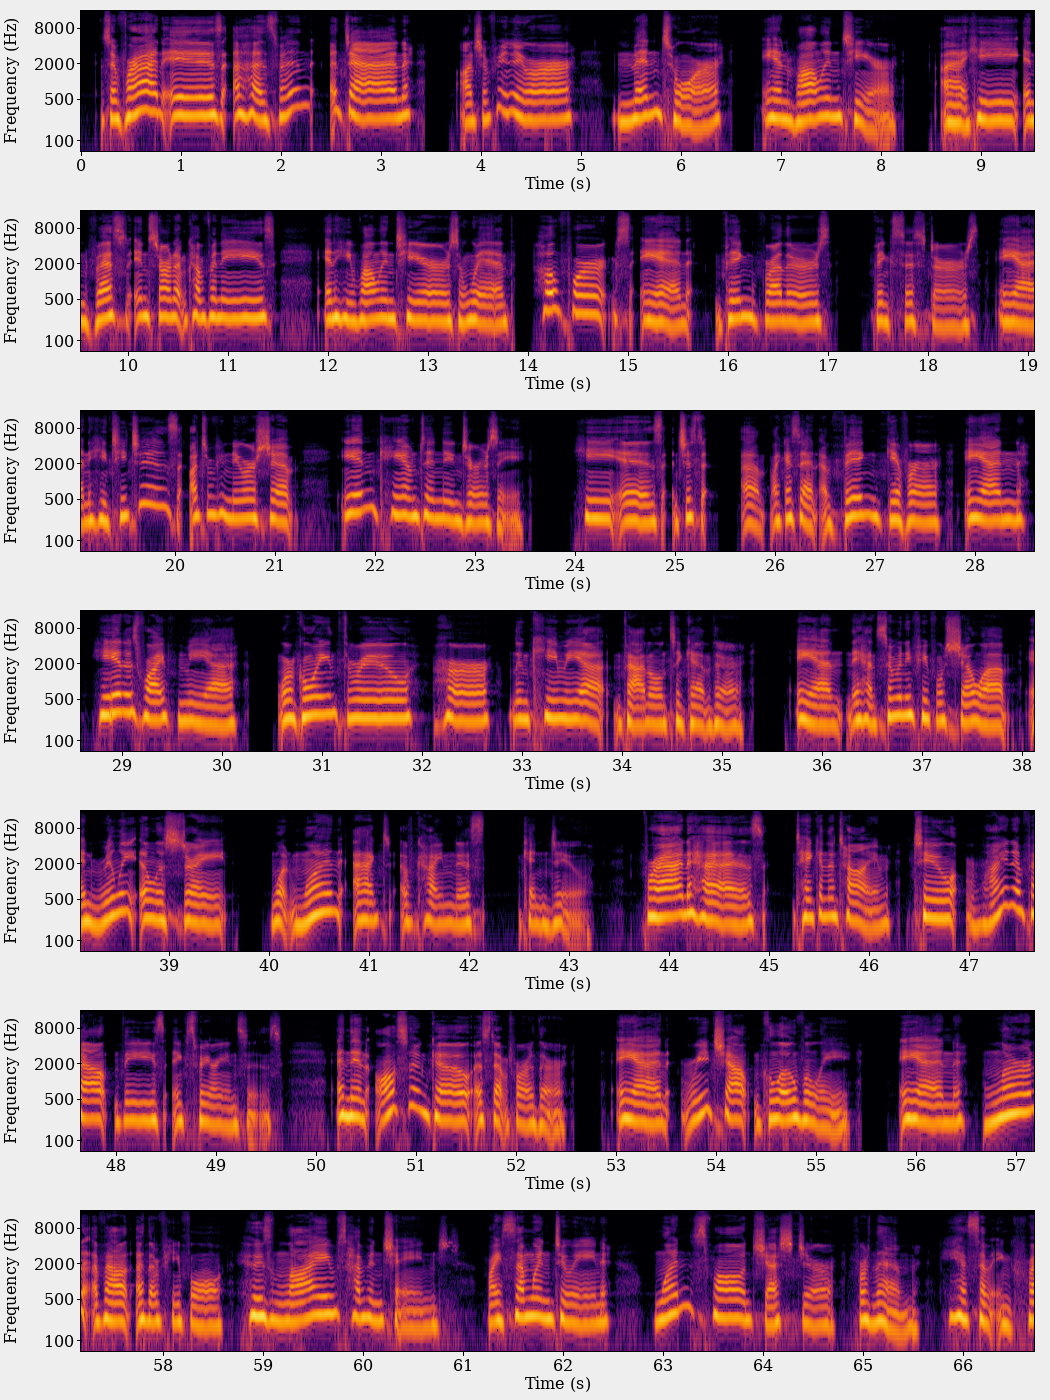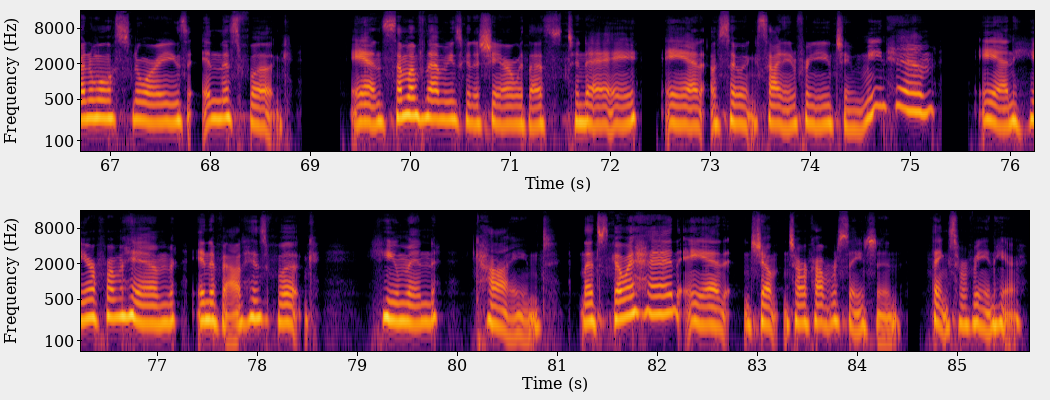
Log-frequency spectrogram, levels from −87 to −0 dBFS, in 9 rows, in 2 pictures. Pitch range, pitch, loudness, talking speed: 200-250 Hz, 225 Hz, -21 LUFS, 115 wpm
